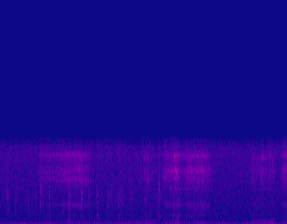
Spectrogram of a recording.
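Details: Napping dog Jakob (Jake) snores with a continuous low, rough rumble, punctuated by breathy hissing inhales and a few faint higher whimper-like tones.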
